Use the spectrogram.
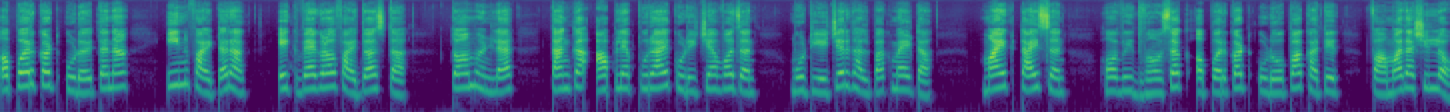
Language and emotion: Goan Konkani, neutral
